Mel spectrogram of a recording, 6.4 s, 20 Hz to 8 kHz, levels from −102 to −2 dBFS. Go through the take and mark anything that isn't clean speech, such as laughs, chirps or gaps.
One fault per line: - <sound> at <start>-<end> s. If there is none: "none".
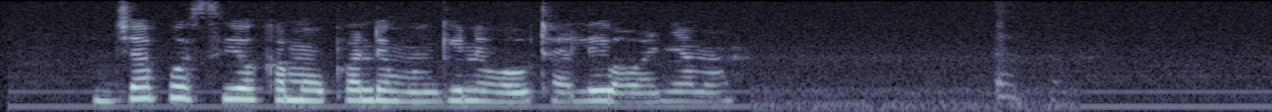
- cough at 5.0-5.3 s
